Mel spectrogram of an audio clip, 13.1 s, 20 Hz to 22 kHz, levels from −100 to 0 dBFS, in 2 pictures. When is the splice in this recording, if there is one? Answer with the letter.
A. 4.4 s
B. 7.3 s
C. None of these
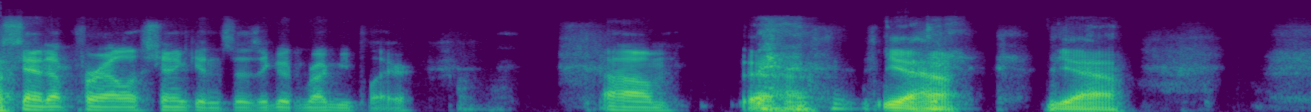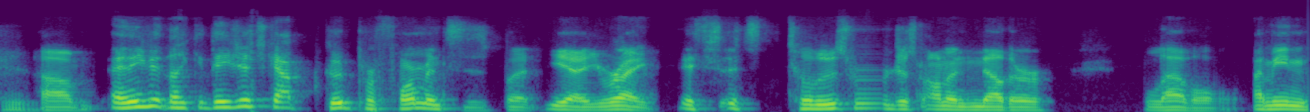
C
